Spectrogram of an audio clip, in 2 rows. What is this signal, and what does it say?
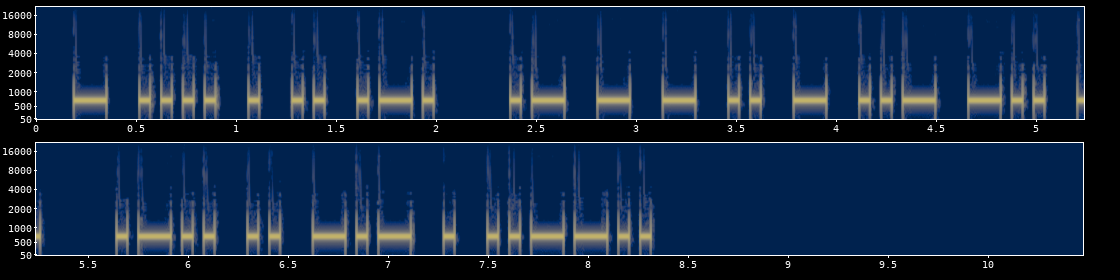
Morse code, heard as a keyed tone, about 22 wpm, 700 Hz. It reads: THEIR ATTITUDE LIKE?
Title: Sentences from Top 1300 Words 22wpm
